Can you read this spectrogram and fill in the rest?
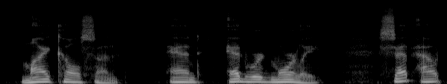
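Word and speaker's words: Michelson: In the year 1887, two American physicists, Albert Michaelelsson, pronounced Mike Coulson and Edward Mley, set out to detect the Earth's motion through this ocean.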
